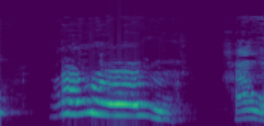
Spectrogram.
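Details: Husky vocalising in a wavering, talk-like moan that rises and falls for almost a second, followed after a pause by a second short tonal burst.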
